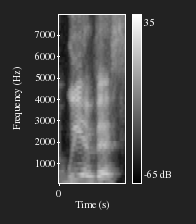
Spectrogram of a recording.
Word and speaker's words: OUINVEST: It's We Invest. So it's spelled we like French, OUINVEST.ai.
